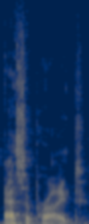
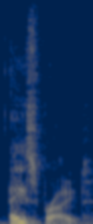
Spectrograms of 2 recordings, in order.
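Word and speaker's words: Aseprite: in a sprite, which for the longest time I pronounced it as asite. Um, until I started watching YouTube videos and quickly realized I was being a doofus with the pronunciation. Anyway, a sprite.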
